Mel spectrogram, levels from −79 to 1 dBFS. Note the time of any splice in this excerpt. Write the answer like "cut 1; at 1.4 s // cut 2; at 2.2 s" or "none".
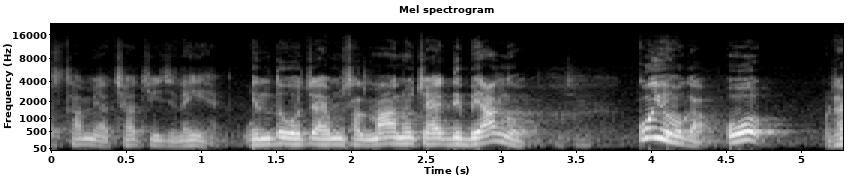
cut 1; at 1.3 s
